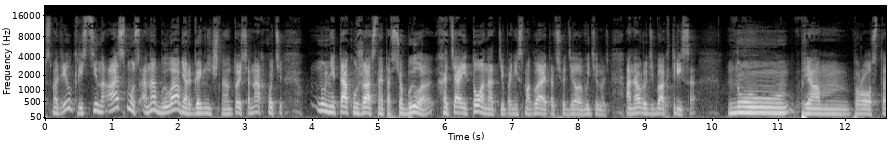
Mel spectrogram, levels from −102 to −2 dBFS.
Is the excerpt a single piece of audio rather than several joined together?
no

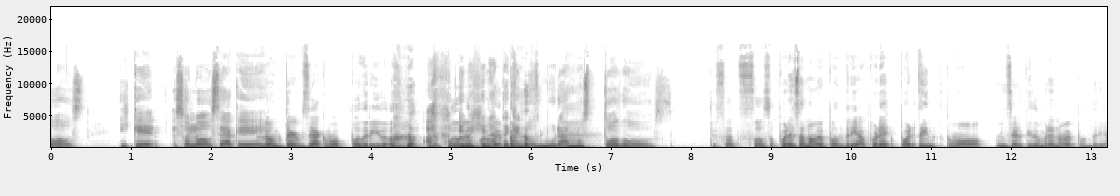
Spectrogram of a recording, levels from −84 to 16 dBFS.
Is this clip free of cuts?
no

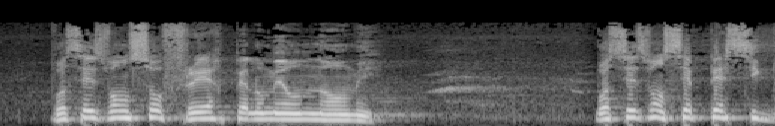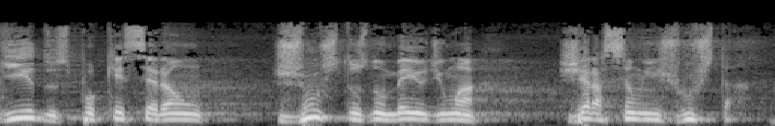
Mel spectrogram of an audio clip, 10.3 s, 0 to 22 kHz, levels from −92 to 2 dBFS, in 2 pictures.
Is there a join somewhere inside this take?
no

